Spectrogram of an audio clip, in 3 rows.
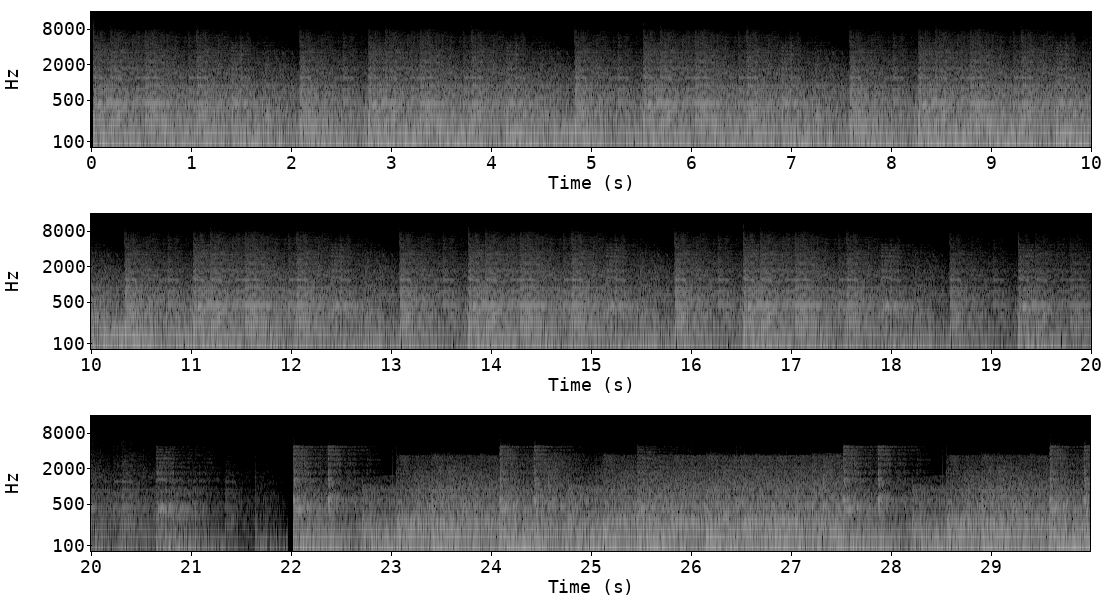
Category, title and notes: Music > Multiple instruments
Demo Track #3634 (Industraumatic)
Underground, Industrial, Noise, Ambient, Games, Soundtrack, Sci-fi, Horror, Cyberpunk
